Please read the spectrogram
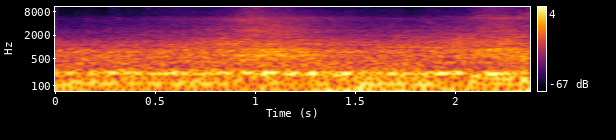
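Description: Car interior noise while driving: a steady low engine and road rumble, with a hiss that swells and fades about halfway through.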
